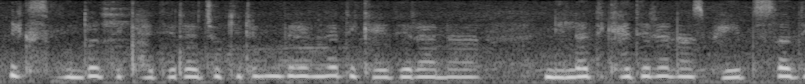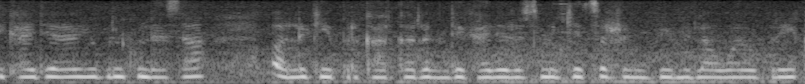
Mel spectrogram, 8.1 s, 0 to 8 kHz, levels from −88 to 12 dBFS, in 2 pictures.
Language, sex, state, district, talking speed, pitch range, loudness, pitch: Hindi, female, Himachal Pradesh, Shimla, 355 wpm, 255-275 Hz, -15 LUFS, 265 Hz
